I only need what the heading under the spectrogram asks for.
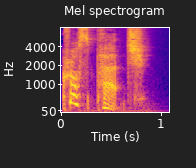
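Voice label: "crosspatch", British English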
